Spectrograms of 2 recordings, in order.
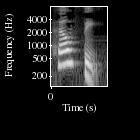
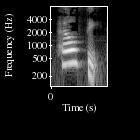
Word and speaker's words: healthy: healthy. healthy. 혀를 최대한 앞으로 많이 치아 사이로 내보낼수록 th 발음을 더 정확하게 할 수 있다라고 생각을 하시면은 충분히 여러분들이 잘할 수 있을 겁니다.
